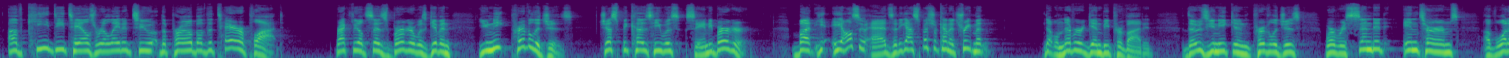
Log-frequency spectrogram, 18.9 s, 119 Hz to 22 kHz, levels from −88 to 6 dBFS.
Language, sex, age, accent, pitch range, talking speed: English, male, 40-59, American, 165-230 Hz, 160 wpm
